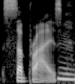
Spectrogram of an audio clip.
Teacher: it often comes out as surprise that first R is gone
